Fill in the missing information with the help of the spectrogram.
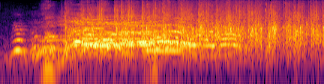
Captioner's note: cheering and applause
